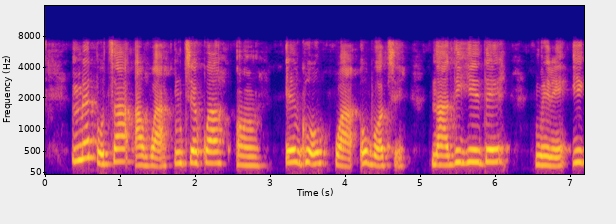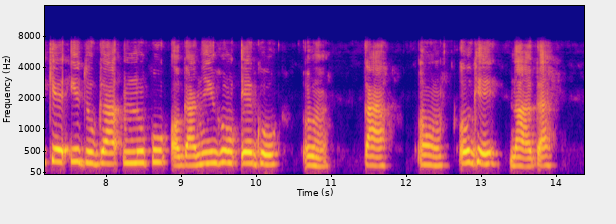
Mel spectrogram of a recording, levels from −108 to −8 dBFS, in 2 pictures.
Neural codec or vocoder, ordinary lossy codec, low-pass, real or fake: codec, 16 kHz, 4.8 kbps, FACodec; Opus, 64 kbps; 7.2 kHz; fake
